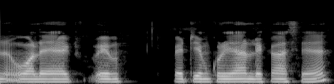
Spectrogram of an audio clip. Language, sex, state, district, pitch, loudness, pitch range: Bengali, male, Tripura, Unakoti, 125 Hz, -18 LUFS, 125-130 Hz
